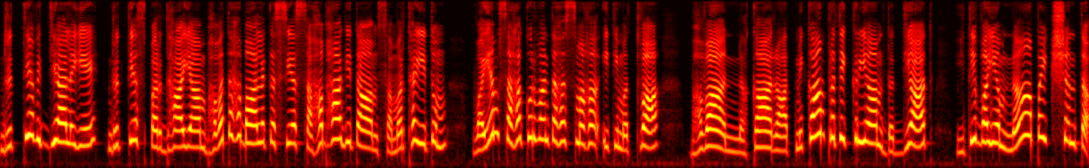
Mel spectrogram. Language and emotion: Sanskrit, surprised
